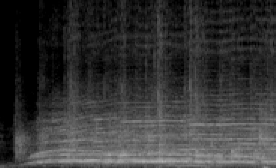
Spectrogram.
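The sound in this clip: Audience at a comedy show cheering and applauding in response to a question about who likes parmesan. Loud, dense mix of whoops and clapping rises quickly and then holds steady to the end.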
